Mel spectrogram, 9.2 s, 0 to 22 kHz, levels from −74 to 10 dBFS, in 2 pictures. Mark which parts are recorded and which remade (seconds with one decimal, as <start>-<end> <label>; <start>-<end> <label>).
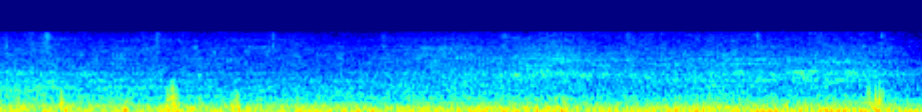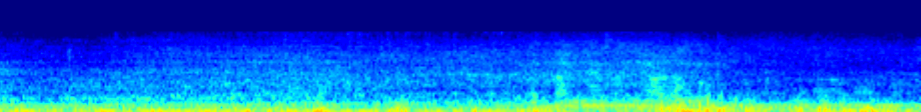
0.0-9.2 recorded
